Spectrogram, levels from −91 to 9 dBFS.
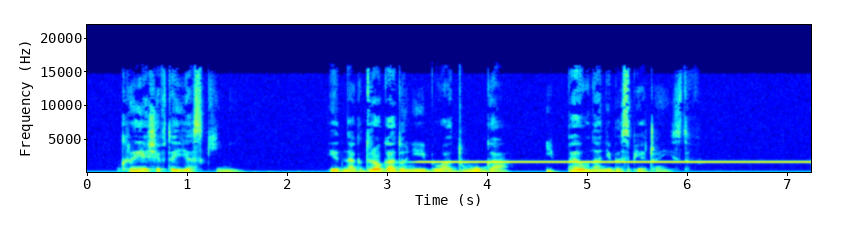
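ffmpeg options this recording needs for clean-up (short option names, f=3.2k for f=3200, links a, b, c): -af "bandreject=f=65.5:t=h:w=4,bandreject=f=131:t=h:w=4,bandreject=f=196.5:t=h:w=4,bandreject=f=1.6k:w=30,agate=range=-21dB:threshold=-49dB"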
